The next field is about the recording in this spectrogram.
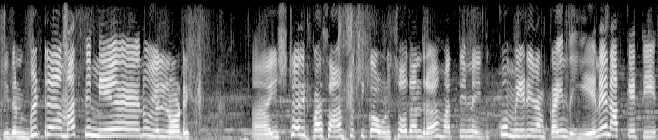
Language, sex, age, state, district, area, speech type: Kannada, female, 18-30, Karnataka, Dharwad, rural, spontaneous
